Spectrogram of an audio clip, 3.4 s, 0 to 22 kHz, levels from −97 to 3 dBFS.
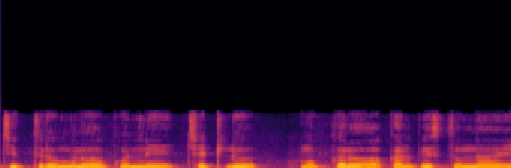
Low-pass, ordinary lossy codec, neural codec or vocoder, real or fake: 7.2 kHz; none; autoencoder, 48 kHz, 32 numbers a frame, DAC-VAE, trained on Japanese speech; fake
